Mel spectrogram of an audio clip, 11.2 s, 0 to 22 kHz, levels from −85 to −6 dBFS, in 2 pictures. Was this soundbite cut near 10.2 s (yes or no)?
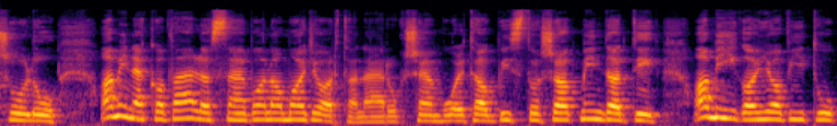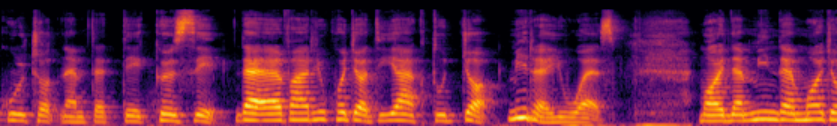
yes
